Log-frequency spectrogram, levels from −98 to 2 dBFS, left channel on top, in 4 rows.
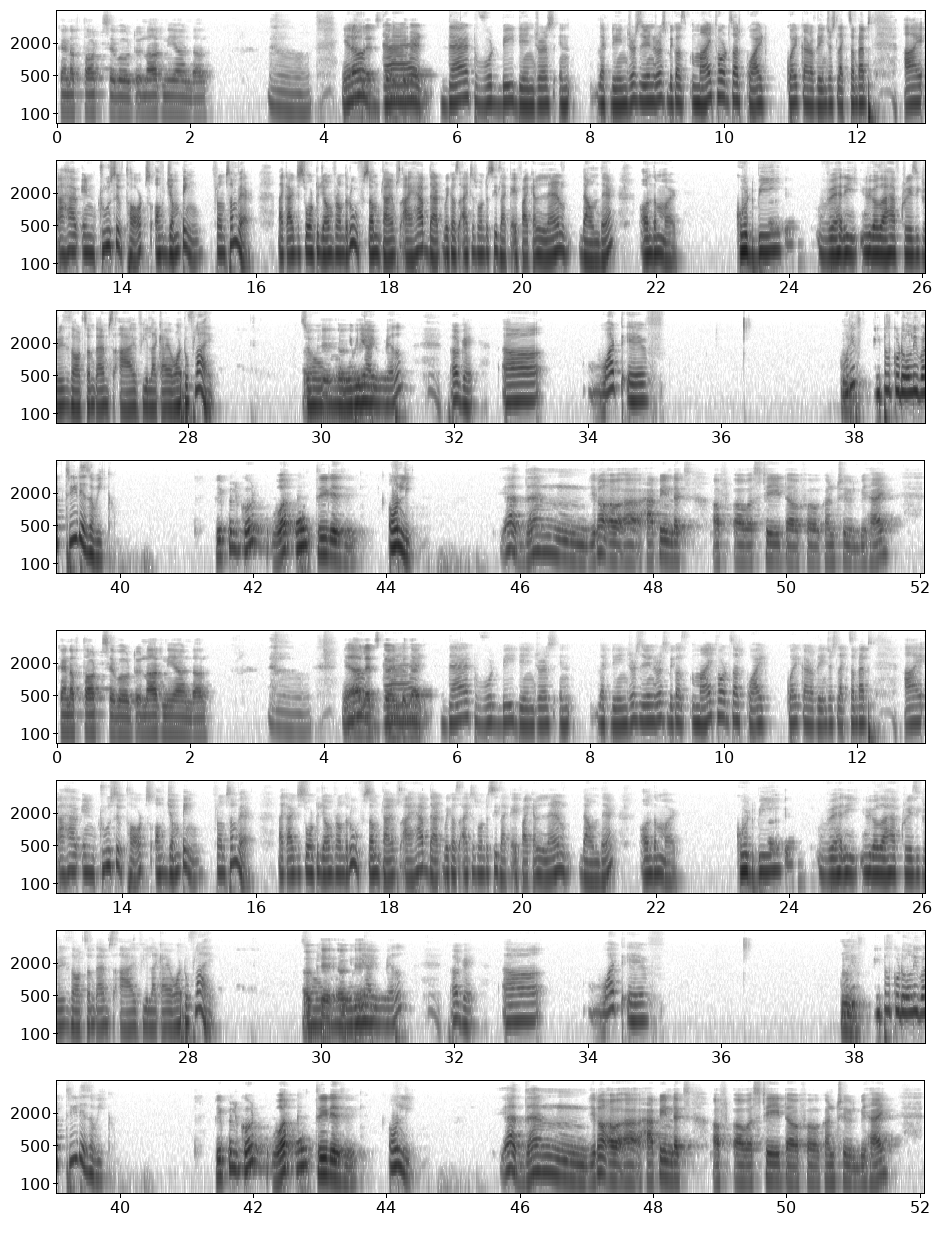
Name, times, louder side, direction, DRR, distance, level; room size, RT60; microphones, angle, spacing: voice 1, 0.1-2.3 3.2-3.4 4.0-5.6 23.9-24.1 29.7-30.7 37.8-38.1 41.4-42.7 43.0-43.6 45.7-52.0, right 4 dB, 50° right, 0.4 m, -29 dB
voice 2, 3.2-7.7 8.1-10.6 11.0-22.3 23.2-23.9 24.4-28.4 29.7-31.3 31.6-32.3 32.7-33.3 34.0-35.0 37.8-39.8 42.6-42.9 44.0-44.4, left 5 dB, 55° left, 0.4 m, -28 dB
13.0 x 5.2 x 3.2 m
head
